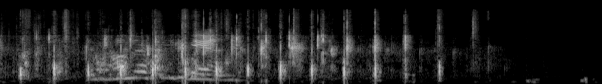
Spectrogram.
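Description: A crowd claps and cheers in a large room.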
